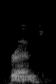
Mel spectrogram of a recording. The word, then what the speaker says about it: Rennes: there's Rene and last Rene, how do you pronounce it? Rennes.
